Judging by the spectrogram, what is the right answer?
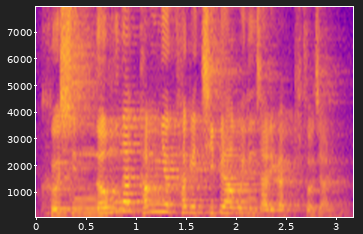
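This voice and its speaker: A man's voice: very animated, fast talker, fairly bright tone. A man preaching a sermon as pastor, acting out voices as he speaks. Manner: dramatic preaching, acts out quoted voices with big pitch swings. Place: church sanctuary. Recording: echoey church room, faint ambience.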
